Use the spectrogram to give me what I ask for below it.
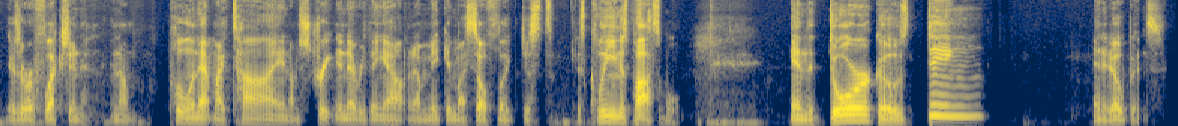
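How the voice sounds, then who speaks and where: A man telling a personal story as a podcast guest, lively and acting out the voices of the people in it. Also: deep voice, normal speed, creaky, no echo, clean studio sound. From United States. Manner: animated, acts out quoted voices. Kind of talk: storytelling in a casual interview.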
